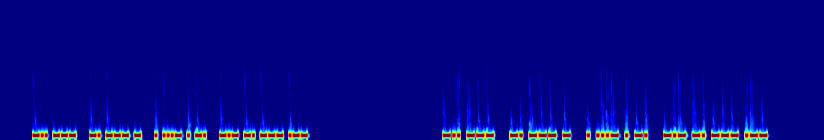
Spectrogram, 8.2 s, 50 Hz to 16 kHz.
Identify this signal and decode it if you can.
Morse code, heard as a keyed tone, about 60 wpm, 700 Hz. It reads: DO NOT EVEN KNOW DO NOT EVEN KNOW
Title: Speed-Racing - Sets of 4 Words 50wpm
